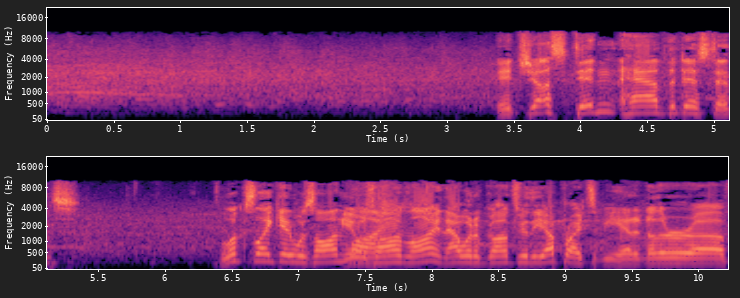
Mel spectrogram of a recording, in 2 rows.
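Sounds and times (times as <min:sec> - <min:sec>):
crowd of football fans applauding: 0:00.0 - 0:05.4
speech: 0:03.4 - 0:05.4, 0:06.4 - 0:10.2.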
